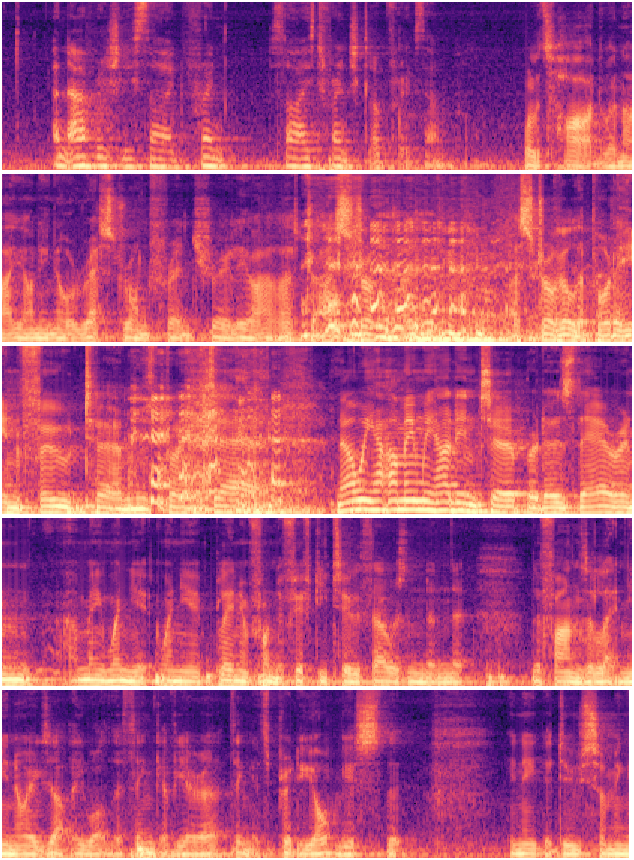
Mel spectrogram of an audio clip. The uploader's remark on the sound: Live from Newcastle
